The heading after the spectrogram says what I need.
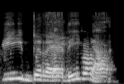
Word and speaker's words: librería: Librería. En español, por favor. Librería. Librería. Librería. Librería. Librería. Librería. Roll those R's. That's right. Librería. Really works out the R's.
